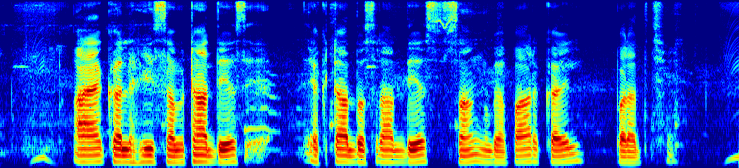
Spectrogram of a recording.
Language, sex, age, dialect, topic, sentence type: Maithili, male, 18-24, Bajjika, banking, statement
